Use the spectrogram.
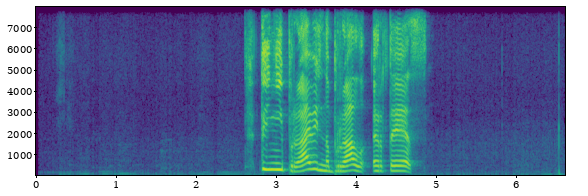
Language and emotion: Russian, angry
